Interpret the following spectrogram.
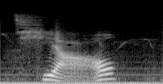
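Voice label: "qiao", Chinese pinyin, third tone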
